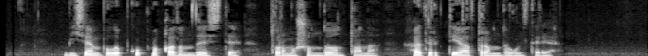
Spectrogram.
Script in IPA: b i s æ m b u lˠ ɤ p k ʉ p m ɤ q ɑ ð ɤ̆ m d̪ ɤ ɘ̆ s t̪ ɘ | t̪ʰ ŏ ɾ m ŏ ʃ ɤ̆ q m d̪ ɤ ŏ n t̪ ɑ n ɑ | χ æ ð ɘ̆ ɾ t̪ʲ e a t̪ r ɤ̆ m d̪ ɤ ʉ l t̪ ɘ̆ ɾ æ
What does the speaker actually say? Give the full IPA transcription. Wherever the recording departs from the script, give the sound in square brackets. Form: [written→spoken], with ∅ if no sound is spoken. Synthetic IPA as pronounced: b i s æ m b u lˠ ɤ p k ʉ p m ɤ q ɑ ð ɤ̆ m d̪ ɤ ɘ̆ s t̪ ɘ | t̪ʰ ŏ ɾ m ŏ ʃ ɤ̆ [q→∅] m d̪ ɤ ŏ n t̪ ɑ n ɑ | χ æ ð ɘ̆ ɾ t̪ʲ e a t̪ r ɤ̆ m d̪ ɤ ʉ l t̪ ɘ̆ ɾ æ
